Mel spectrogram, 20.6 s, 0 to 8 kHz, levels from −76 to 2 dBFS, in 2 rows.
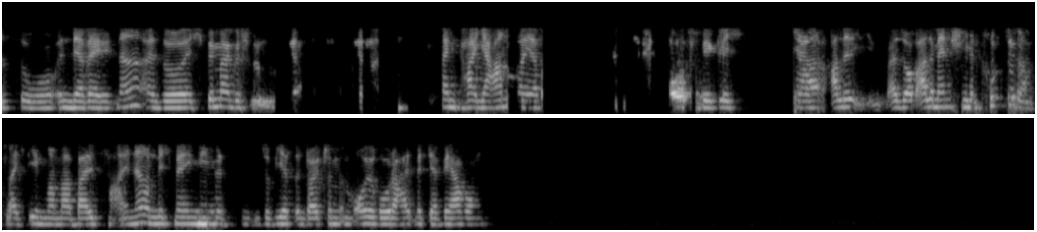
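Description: Other side's voice leaking through appears at 2.47–2.67 s, a second voice under the talker at about 5 dB below, likely loudspeaker echo the canceller failed to remove from the microphone.

Speech suppressed in double talk runs 2.49–4.07 s: while both sides overlap, the talker's level drops by up to about 40 dB, likely as the canceller turns everything down.

The leak returns at 4.27–4.33 s, at about 40 dB down, then at 5.03–5.08 s at about 20 dB down.

Suppression strikes again 5.06–6.94 s, with the talker's level dropping by up to about 40 dB.

Leakage recurs at 5.38–5.44 s, about 5 dB below the talker, and at 6.67–7.04 s, where it is about 10 dB louder than the talker itself.

AMR bit errors hit 7.87–8.31 s, 9.52–10.47 s and 12.28–12.55 s. Flipped, unprotected bits misplace the excitation pulses and skew the finer spectral and gain values, so the voice turns hoarse, scratchy and gargly while roughly keeping its pitch and level. 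The damage is harshest in the last, shortest burst.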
